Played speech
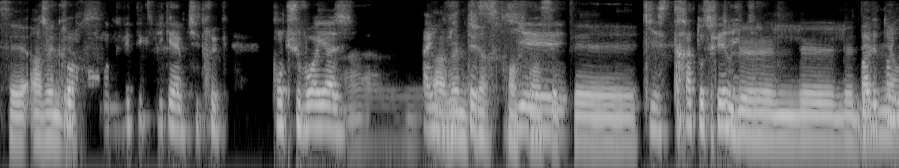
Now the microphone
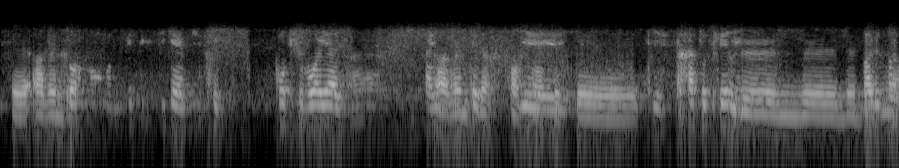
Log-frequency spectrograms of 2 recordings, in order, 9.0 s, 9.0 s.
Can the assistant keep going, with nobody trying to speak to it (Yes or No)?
Yes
